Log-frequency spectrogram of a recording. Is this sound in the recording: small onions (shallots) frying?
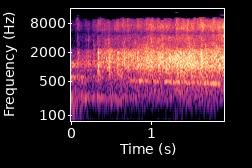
no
